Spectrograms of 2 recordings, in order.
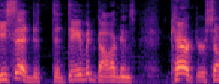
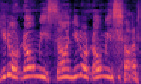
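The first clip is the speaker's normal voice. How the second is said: mock scream, very high, repeated twice; 10 semitones higher than usual. Speaker retells a camera guy's report of Goggins on the hill, imitating Goggins screaming. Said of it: "He kept screaming".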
